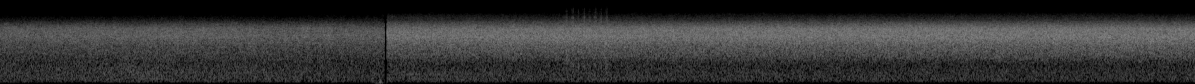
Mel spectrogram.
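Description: Steady broadband hiss like rushing water or wind, with no distinct animal calls standing out.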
